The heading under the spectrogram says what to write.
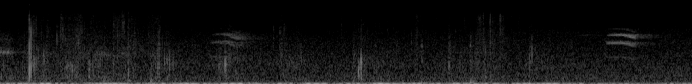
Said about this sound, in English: This sounds like a blue jay.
